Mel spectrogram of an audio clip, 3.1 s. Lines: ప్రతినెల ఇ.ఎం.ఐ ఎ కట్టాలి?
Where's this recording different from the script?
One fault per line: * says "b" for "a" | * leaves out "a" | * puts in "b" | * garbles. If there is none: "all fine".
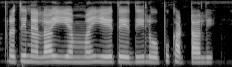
* puts in "తేదీ లోపు"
